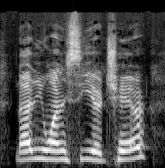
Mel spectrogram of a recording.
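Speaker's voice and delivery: ordinary delivery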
